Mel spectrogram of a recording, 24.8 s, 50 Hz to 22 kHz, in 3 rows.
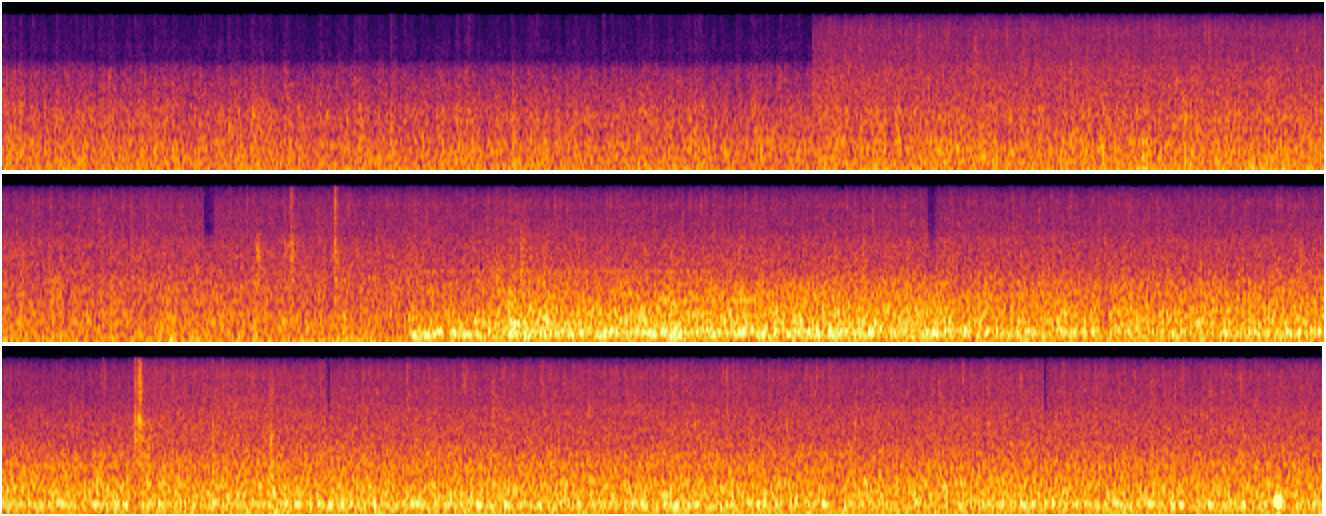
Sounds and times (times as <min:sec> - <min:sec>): Bus: 0:00.0 - 0:24.7.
